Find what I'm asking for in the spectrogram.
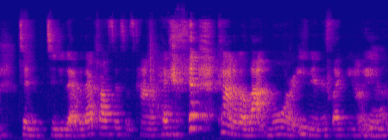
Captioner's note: chuckles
